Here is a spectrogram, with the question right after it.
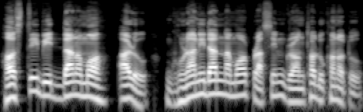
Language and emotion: Assamese, neutral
